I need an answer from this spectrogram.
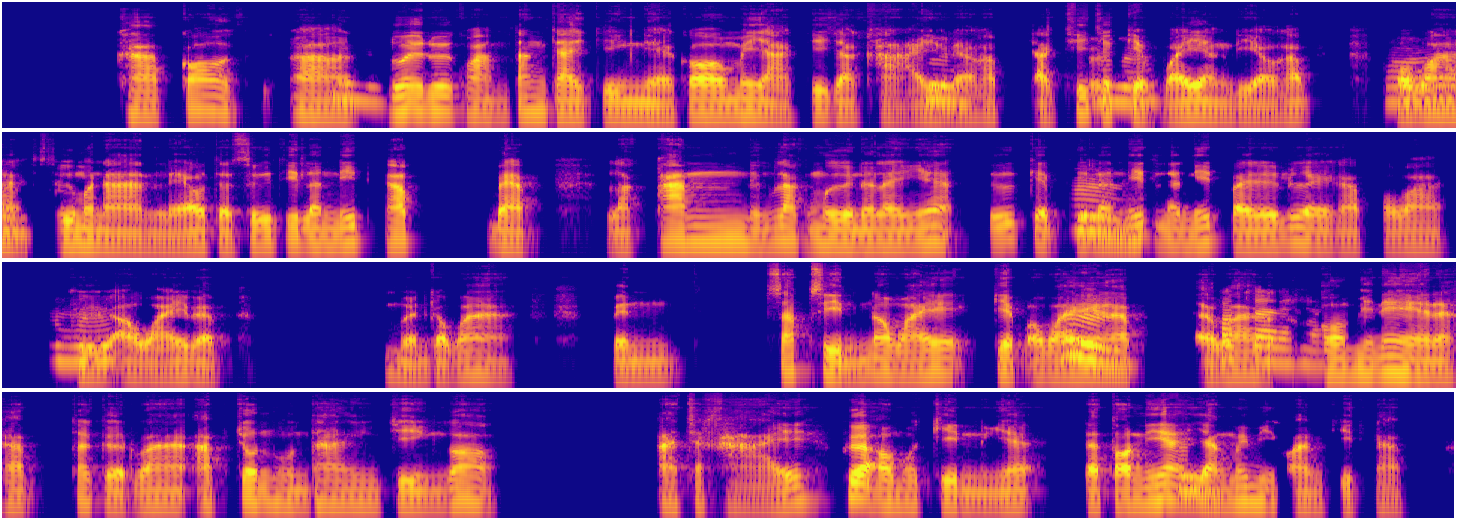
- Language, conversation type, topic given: Thai, advice, ฉันควรเริ่มออมเงินสำหรับเหตุฉุกเฉินอย่างไรดี?
- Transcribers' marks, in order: none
